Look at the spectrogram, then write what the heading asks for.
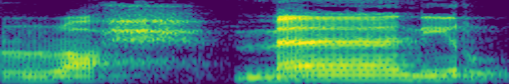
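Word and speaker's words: الرَّحْمٰن: বলা হয় high Houthi এই হাঁটা বলার সময় গলা চেপে চেপে উচ্চারণ করতে হবে গলা চাপ দিয়ে উচ্চারণ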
